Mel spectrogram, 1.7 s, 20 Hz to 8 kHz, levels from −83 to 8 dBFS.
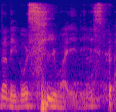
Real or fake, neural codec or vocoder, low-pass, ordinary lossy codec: real; none; 7.2 kHz; none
